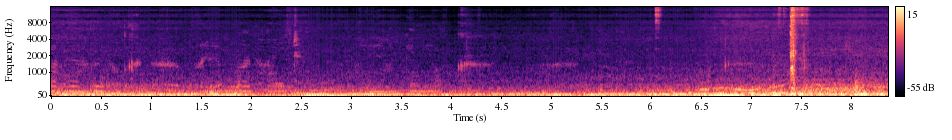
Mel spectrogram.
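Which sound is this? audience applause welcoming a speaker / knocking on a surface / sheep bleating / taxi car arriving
taxi car arriving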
